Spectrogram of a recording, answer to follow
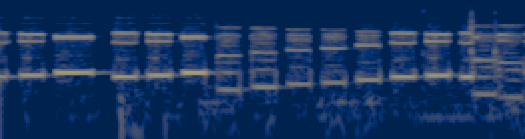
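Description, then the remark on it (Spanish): A digital watch beeps as its buttons are pressed to set the alarm, a quick, steady run of about a dozen short electronic tones, shifting to a warbling, changing pitch halfway through, clear with no talking. “Es para poner la alarma, sí, porque esto...”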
